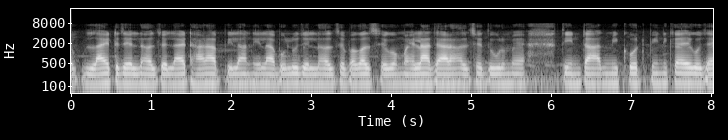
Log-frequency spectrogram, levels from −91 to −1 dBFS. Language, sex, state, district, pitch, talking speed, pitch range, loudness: Maithili, male, Bihar, Saharsa, 115 Hz, 225 wpm, 115-120 Hz, -19 LUFS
